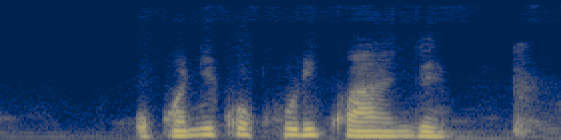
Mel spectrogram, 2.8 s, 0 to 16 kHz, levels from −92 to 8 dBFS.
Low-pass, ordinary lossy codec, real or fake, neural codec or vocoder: 14.4 kHz; MP3, 96 kbps; fake; codec, 44.1 kHz, 2.6 kbps, DAC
